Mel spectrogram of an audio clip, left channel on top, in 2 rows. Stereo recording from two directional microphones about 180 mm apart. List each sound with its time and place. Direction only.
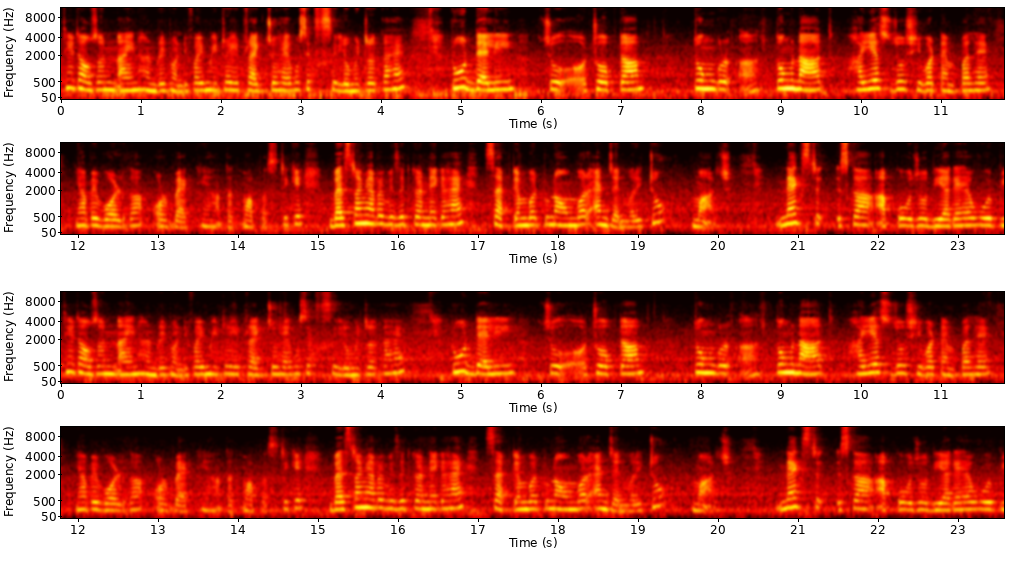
0.0 s a woman's voice: 55° left (ahead or behind)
